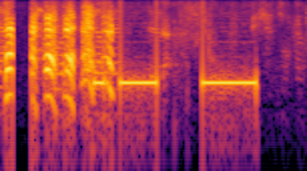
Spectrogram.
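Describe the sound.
A telephone ringback tone plays while a call is placed, two long, steady single-pitch beeps with a pause between them, after a short stretch of someone talking.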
